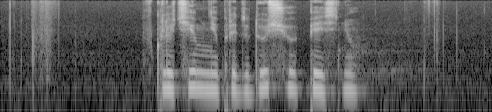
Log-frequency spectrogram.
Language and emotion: Russian, neutral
